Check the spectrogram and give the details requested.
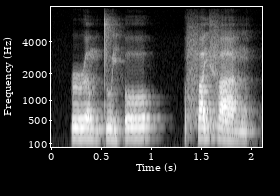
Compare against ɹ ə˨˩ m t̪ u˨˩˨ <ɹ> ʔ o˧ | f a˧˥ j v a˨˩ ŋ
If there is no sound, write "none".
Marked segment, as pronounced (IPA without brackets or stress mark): j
